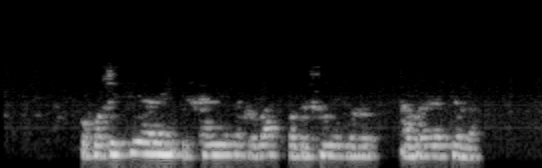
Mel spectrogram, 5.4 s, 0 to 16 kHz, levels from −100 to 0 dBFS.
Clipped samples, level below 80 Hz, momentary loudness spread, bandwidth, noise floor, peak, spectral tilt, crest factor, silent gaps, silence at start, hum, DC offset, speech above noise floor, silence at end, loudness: under 0.1%; -74 dBFS; 13 LU; 3.6 kHz; -76 dBFS; -10 dBFS; -13.5 dB/octave; 16 dB; none; 0.8 s; none; under 0.1%; 51 dB; 0.65 s; -26 LUFS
